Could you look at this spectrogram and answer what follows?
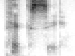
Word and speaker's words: PKCE: All right, meet our first security hero, PKCE. It's usually pronounced pixie and it stands for a proof key for code exchange.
